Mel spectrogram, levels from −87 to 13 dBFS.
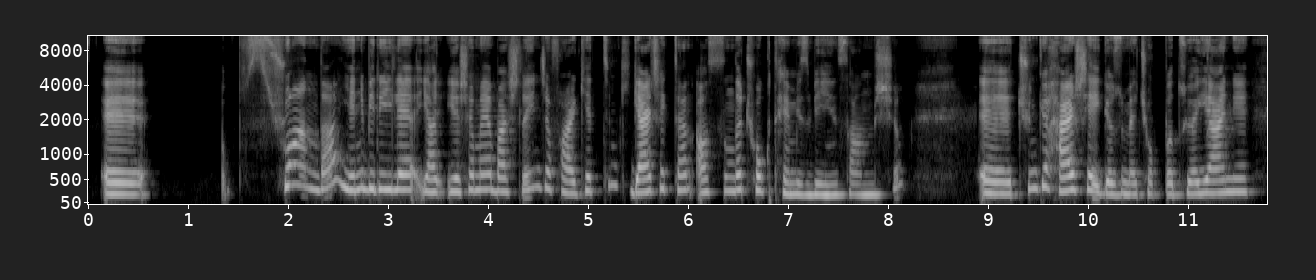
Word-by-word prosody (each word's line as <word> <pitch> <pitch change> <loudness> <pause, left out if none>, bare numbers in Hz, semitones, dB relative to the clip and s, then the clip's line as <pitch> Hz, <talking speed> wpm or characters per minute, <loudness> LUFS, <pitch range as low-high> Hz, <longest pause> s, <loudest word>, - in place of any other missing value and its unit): Eee, 215 -1 +4 0.7
ob - - -17
s - - -5
şu 375 +2 0
anda 355 -3 -1
yeni 305 0 +2
biriyle 305 -1 +3
ya 255 -2 +1
yaşamaya 290 +3 0
başlayınca 300 +6 -3
fark 235 -5 -3
ettim 275 +9 -5
ki - - -16
gerçekten, 290 +4 +2
aslında, 270 +4 -2
çok 280 -2 -2
temiz 215 -3 -1
bir 210 - +1
insanmışım. 205 - -3 0.8
Eee, 225 -2 +3
çünkü 325 - -2
her 285 -2 +6
şey 295 0 +2
gözüme 215 -1 -1
çok 215 0 -10
batıyor. 215 +1 -2
Yani, 255 +2 +1
260 Hz, 135 wpm, -25 LUFS, 220-300 Hz, 0.8 s, her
